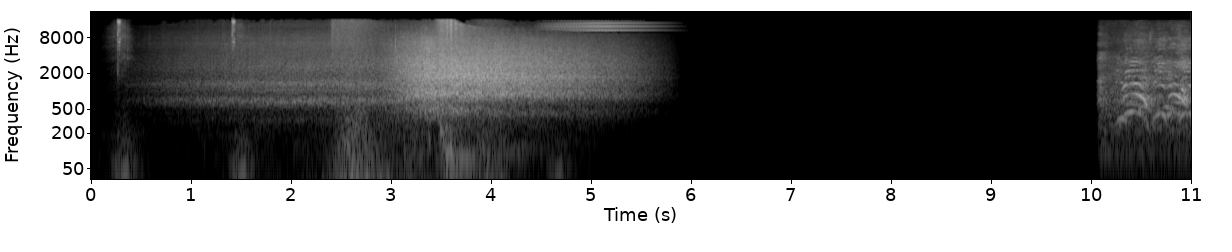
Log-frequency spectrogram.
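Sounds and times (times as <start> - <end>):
whoosh effect: 0.5 - 5.8
low thumps: 0.9 - 5.4.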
